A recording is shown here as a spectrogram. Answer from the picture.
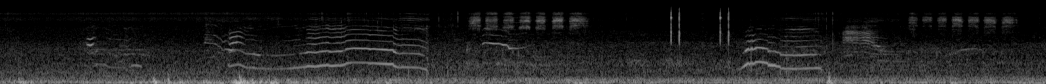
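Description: Stray cat meowing several times: short calls around the first second, a long call of about two seconds that rises and falls in pitch, and another call near the eighth second.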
